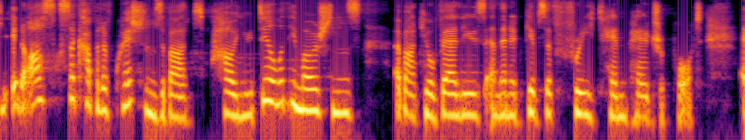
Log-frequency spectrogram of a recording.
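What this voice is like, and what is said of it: South African accent. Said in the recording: “with a South African accent”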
